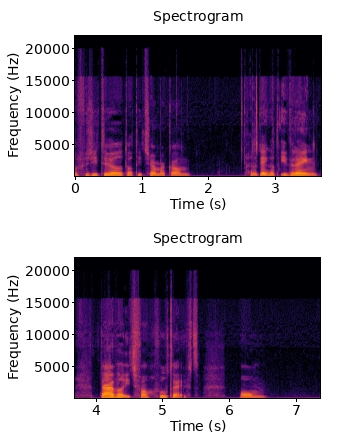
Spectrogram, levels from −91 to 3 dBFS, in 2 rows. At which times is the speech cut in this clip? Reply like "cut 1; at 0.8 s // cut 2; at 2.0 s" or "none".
cut 1; at 6.0 s

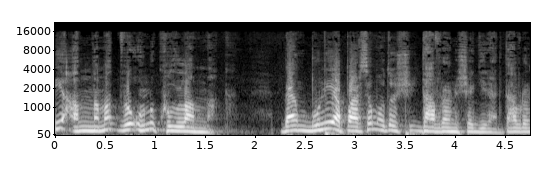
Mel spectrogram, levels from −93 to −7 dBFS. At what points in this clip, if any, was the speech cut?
cut 1; at 3.7 s

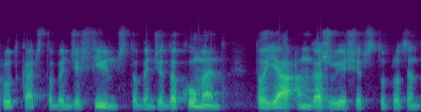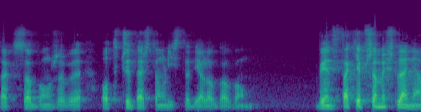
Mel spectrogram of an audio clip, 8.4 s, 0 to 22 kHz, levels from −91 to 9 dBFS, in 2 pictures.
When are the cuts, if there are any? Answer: none

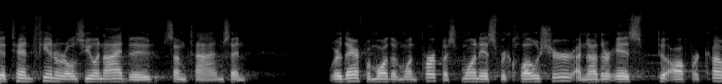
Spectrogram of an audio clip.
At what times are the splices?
none

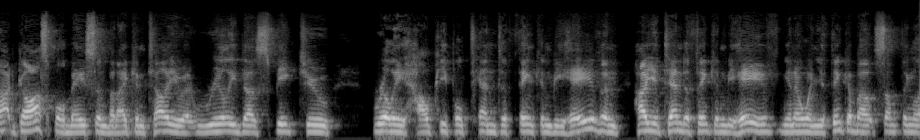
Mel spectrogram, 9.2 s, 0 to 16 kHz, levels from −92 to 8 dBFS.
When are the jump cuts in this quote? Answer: cut 1; at 6.3 s

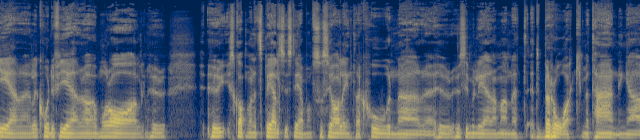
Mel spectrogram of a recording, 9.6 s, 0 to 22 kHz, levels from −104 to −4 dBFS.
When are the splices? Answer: cut 1; at 2.2 s

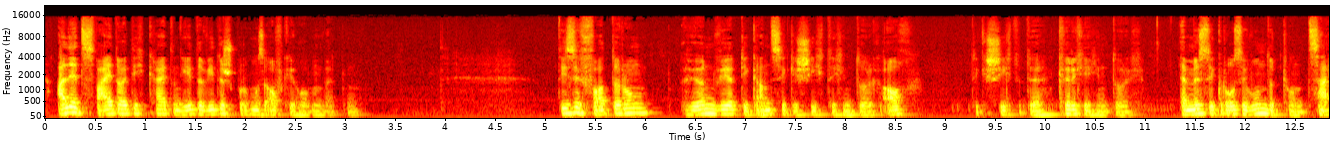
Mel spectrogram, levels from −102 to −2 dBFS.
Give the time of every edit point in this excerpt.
cut 1; at 11.3 s

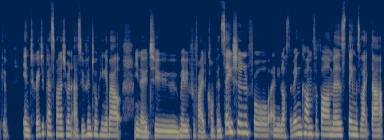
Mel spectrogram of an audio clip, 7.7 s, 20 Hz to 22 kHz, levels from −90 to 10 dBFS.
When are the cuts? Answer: cut 1; at 2.7 s

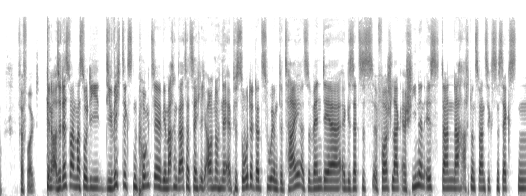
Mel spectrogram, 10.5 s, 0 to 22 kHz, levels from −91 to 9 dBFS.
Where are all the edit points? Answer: none

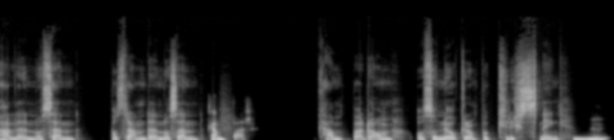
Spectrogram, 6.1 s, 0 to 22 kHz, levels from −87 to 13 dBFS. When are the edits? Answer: none

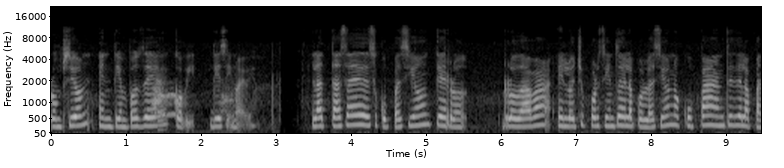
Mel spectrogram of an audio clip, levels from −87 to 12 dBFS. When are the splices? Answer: cut 1; at 3.3 s

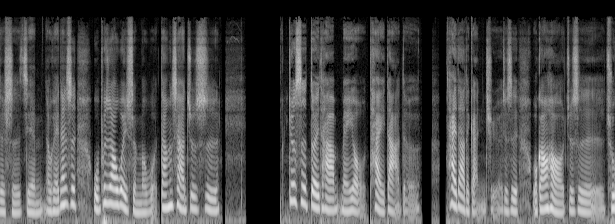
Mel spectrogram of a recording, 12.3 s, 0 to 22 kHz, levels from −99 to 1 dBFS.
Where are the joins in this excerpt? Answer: cut 1; at 8.9 s // cut 2; at 10.1 s

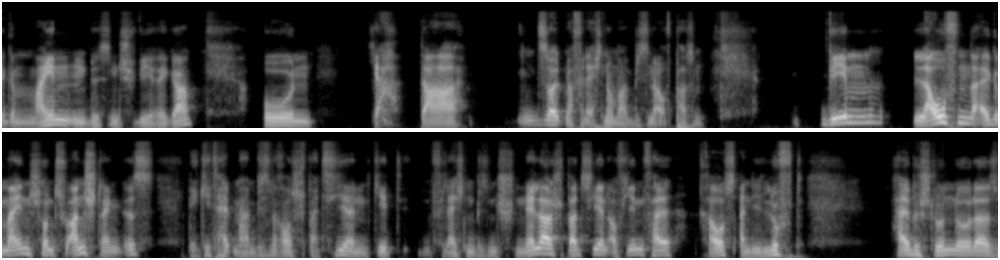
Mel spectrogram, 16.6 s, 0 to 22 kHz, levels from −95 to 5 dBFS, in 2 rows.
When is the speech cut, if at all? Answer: none

